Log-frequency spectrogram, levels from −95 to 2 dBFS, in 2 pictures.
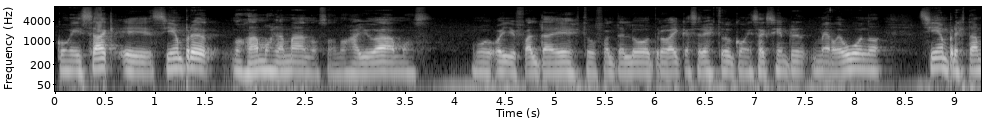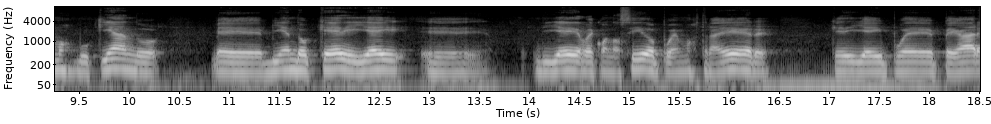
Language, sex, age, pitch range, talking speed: Spanish, male, 20-39, 115-135 Hz, 140 wpm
